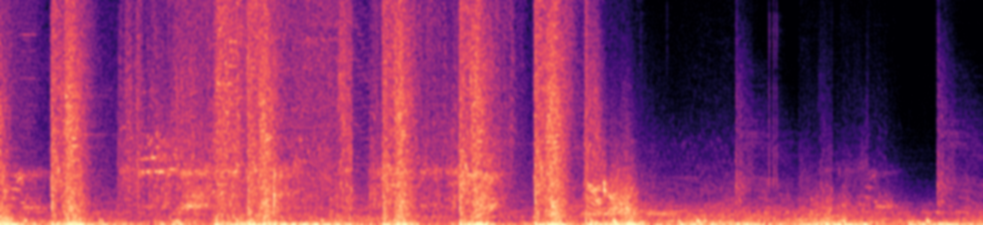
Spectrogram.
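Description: Rapid bursts of gunfire from a video game fight, loud and dense for the first eight seconds with repeated volleys, then thinning into scattered shots and softer clatter toward the end.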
